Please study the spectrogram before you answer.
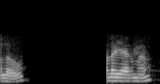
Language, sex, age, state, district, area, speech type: Tamil, male, 30-45, Tamil Nadu, Chennai, urban, conversation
